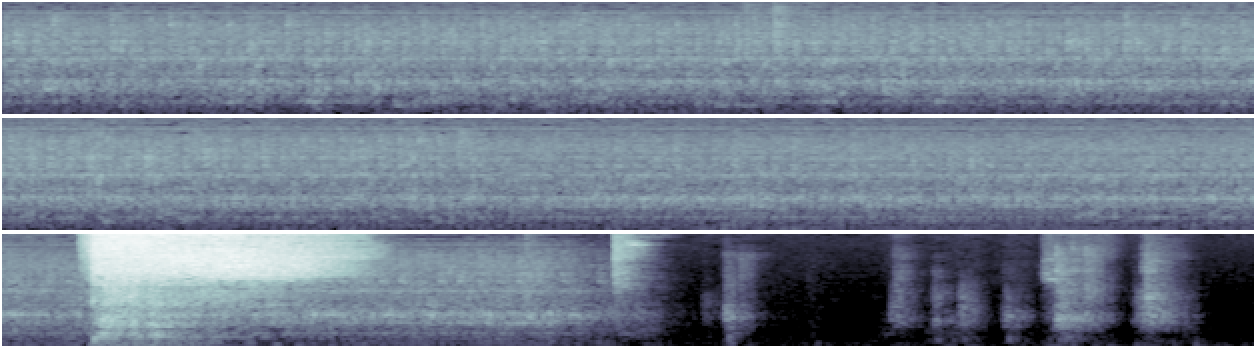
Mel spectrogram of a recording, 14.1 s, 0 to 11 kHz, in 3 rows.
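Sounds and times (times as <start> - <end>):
loud hissing rush: 9.7 - 10.8.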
